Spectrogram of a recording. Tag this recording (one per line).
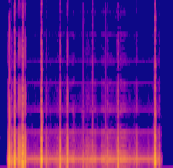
glitch
sound-design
